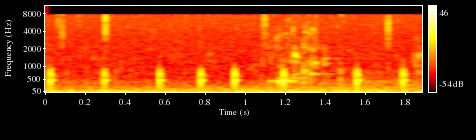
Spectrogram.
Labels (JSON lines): {"label": "biophony, knock croak", "recorder": "SoundTrap 300"}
